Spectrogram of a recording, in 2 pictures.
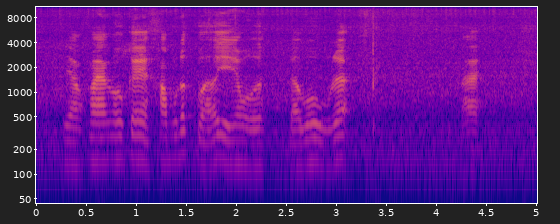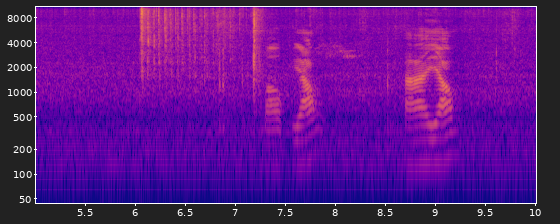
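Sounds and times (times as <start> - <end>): fishing rod guides rattling: 6.0 - 7.4.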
